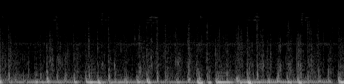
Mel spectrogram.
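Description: Horse hooves clip-clop in a steady walking rhythm in the Red Dead Redemption 2 video game, close and distinct, with a low tonal hum running underneath.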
